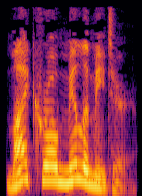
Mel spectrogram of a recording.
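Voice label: "micromillimeter", British English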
